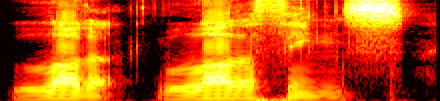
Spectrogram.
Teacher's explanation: Y al estar la T entre dos vocales, se vuelve una flap.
